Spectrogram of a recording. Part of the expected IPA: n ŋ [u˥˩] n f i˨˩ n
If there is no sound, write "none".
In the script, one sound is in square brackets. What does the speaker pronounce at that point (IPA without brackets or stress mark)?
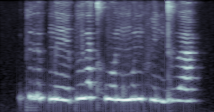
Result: u˥˩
